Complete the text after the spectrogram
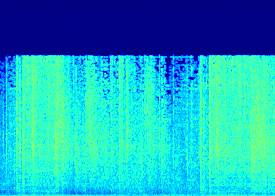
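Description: Heavy guns fire in rapid bursts with booming blasts.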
